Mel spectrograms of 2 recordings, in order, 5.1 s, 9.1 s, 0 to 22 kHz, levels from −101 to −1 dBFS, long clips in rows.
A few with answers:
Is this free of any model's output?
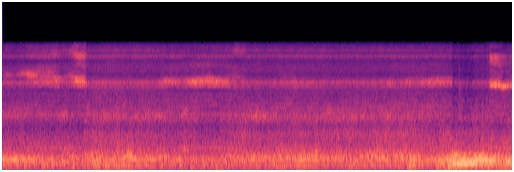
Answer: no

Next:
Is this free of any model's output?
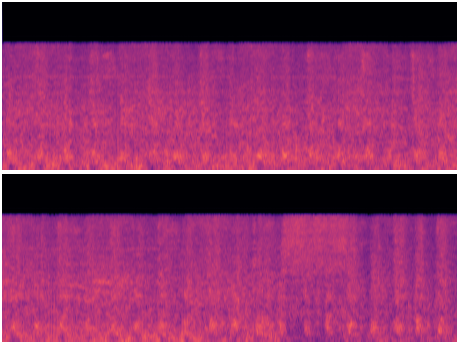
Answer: no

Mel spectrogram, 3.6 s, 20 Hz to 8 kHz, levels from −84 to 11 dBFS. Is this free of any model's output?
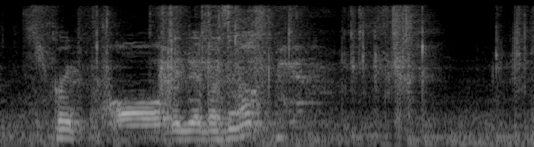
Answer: no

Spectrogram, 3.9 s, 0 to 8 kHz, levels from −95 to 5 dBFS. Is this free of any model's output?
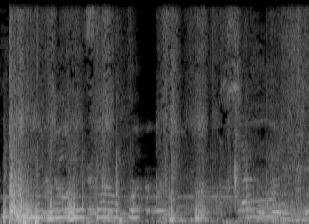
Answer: yes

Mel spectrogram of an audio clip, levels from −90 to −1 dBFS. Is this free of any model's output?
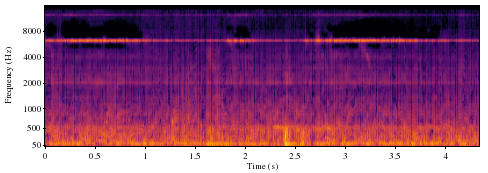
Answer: no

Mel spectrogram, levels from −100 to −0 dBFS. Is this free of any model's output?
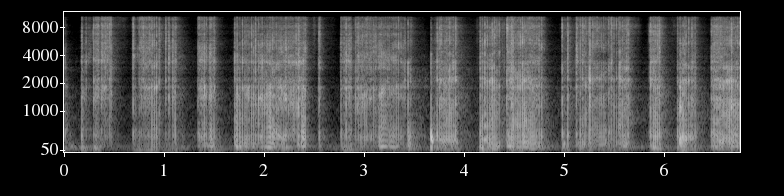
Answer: no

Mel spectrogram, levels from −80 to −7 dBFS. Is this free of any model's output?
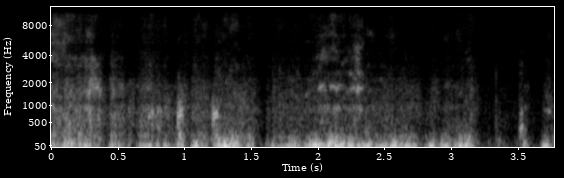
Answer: no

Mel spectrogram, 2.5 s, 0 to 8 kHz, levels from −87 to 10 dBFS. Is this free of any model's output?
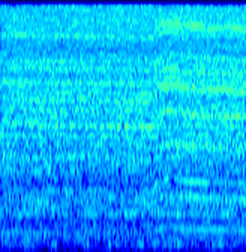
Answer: yes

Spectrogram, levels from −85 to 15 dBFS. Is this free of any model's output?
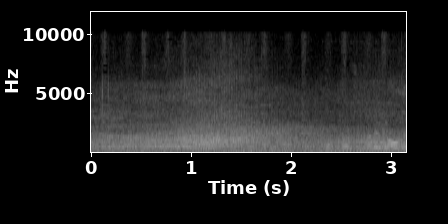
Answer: yes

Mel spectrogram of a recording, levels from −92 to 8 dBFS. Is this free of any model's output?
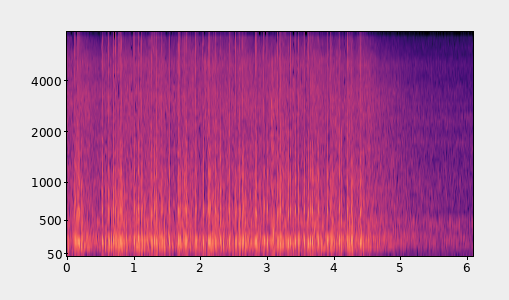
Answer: no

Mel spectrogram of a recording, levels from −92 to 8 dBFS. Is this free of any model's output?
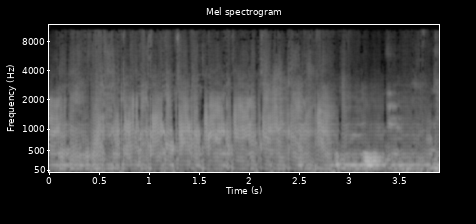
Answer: no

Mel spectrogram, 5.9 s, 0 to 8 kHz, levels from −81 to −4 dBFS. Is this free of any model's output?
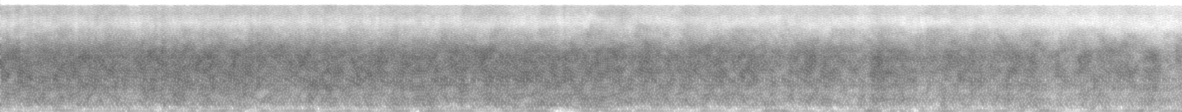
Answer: no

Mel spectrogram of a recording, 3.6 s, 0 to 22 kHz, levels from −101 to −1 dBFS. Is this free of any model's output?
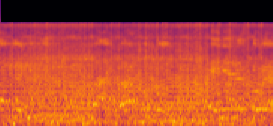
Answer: no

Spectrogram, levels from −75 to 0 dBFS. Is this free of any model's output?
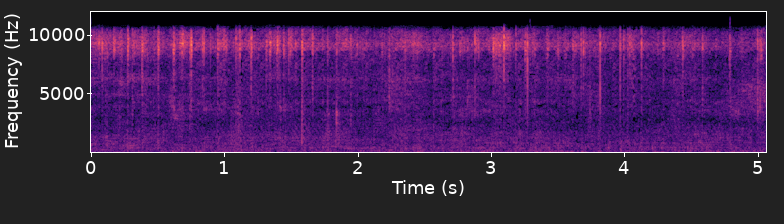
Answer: no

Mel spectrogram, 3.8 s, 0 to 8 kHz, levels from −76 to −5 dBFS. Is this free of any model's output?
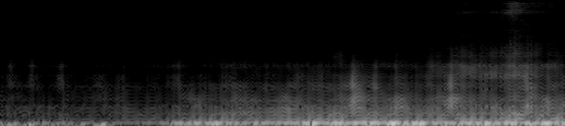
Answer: no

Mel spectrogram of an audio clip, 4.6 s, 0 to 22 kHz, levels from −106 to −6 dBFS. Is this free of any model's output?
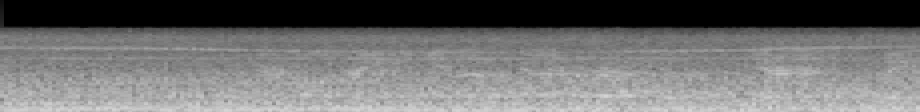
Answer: yes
